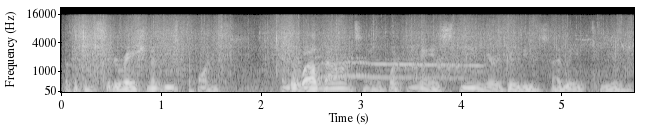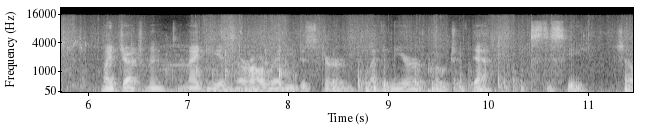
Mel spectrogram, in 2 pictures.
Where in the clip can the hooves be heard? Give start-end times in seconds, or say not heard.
5.0-10.6.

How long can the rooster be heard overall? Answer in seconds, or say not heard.
2 s.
